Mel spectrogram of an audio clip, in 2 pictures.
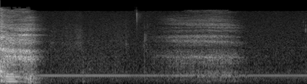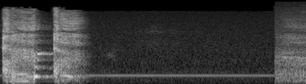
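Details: Girl (female) with a common cold coughing roughly: several harsh, rough coughs in short bursts with a steady faint hum behind.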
